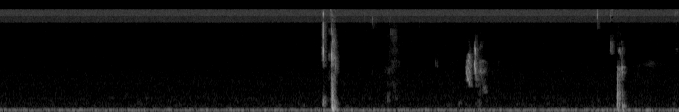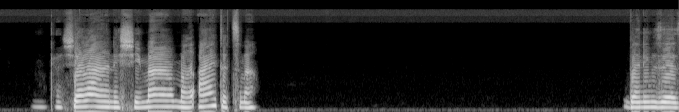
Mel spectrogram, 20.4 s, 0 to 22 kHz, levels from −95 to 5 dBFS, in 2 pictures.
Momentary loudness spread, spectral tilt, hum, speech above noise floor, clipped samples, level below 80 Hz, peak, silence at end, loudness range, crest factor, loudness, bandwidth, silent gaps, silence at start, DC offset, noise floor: 24 LU; -5.5 dB/octave; none; 46 dB; under 0.1%; -50 dBFS; -2 dBFS; 0 s; 13 LU; 16 dB; -12 LUFS; 15.5 kHz; none; 5 s; under 0.1%; -58 dBFS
